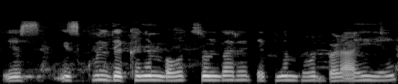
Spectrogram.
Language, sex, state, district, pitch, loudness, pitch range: Hindi, female, Uttar Pradesh, Deoria, 195 Hz, -22 LUFS, 190-210 Hz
